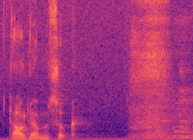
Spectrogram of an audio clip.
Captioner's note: foreign language; laughter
